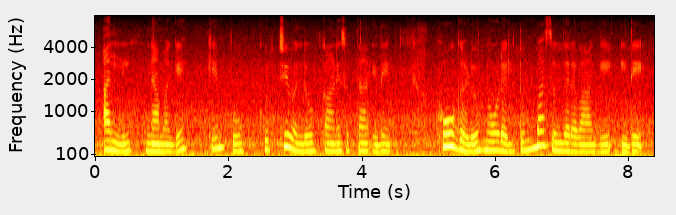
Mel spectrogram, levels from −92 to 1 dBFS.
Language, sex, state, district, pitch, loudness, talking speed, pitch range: Kannada, female, Karnataka, Gulbarga, 170 Hz, -18 LUFS, 80 wpm, 160-195 Hz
